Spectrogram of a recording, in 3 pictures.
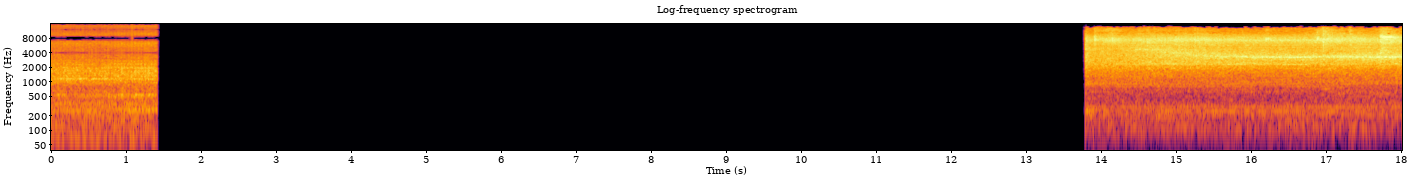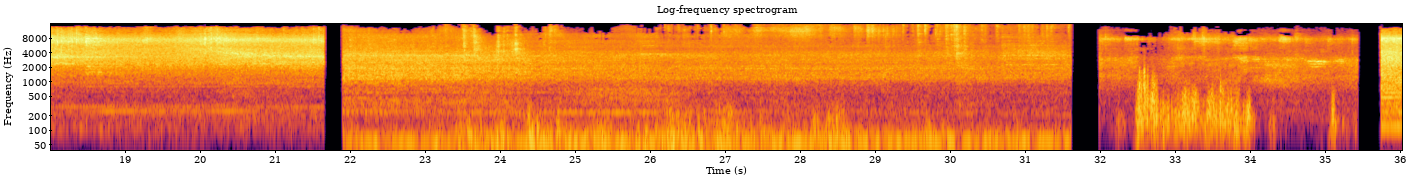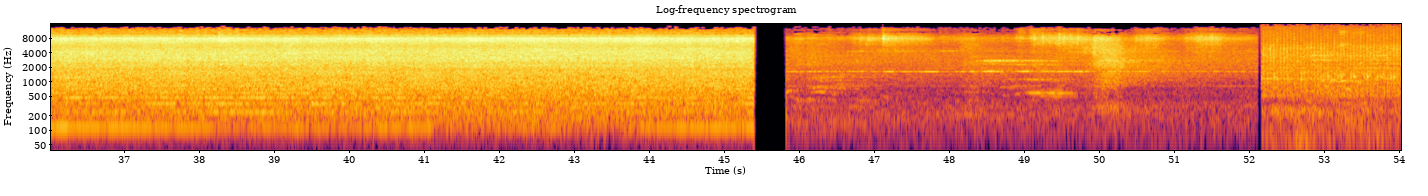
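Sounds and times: fryer and conveyor humming: 0:13.8 - 0:34.0, 0:35.8 - 0:54.0
heavy low rumble: 0:21.9 - 0:31.6.

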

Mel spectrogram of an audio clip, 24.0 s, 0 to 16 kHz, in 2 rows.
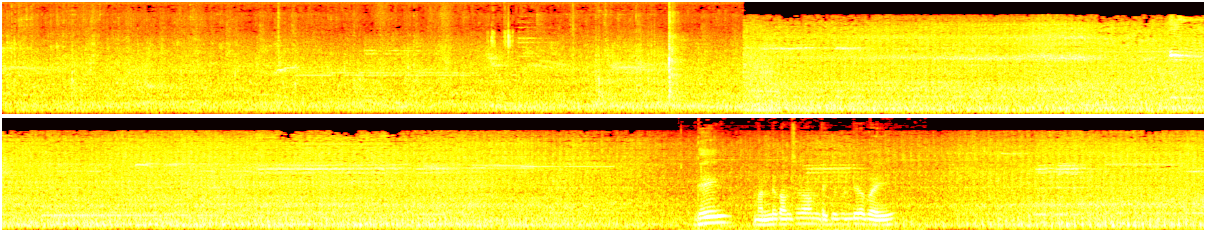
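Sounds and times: traffic hum: 0:00.0 - 0:24.0.

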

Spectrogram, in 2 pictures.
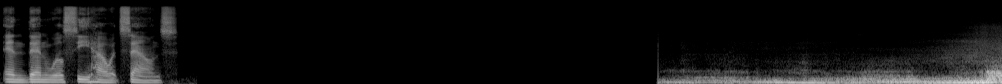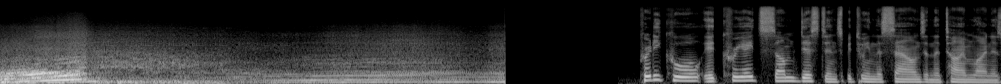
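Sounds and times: car engine revving: 0:06.6 - 0:15.1.

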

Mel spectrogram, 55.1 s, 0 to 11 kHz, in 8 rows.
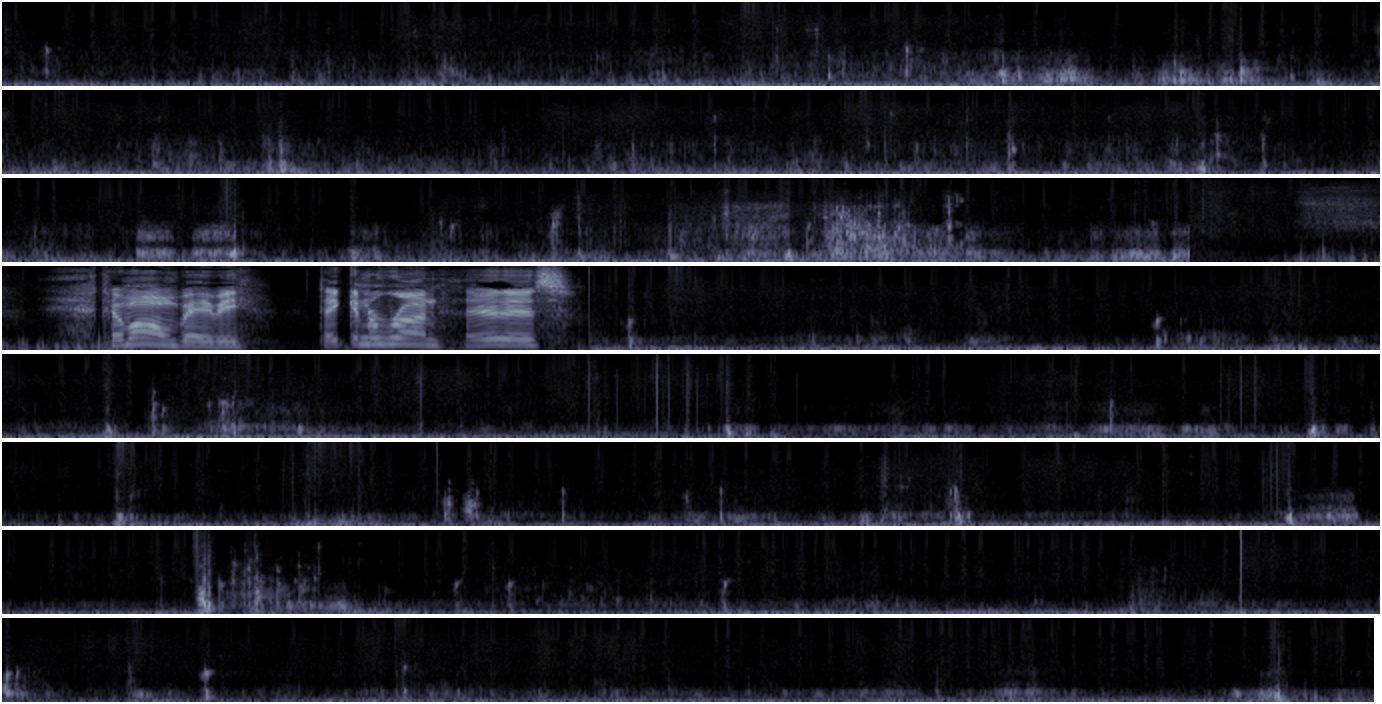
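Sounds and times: deep rumble of water underwater: 0:00.0 - 0:22.2, 0:23.5 - 0:55.0.

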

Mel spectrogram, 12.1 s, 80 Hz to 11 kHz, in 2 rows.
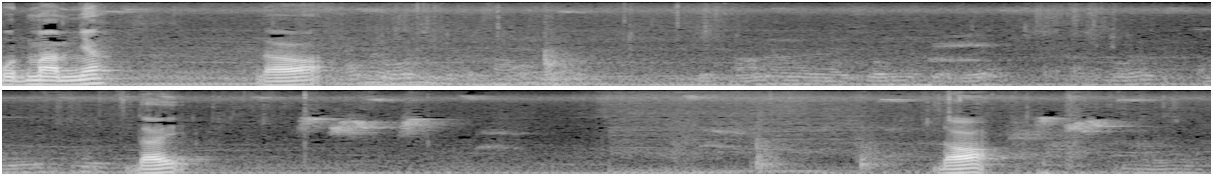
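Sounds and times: bird chirps: 0:04.4 - 0:12.0.

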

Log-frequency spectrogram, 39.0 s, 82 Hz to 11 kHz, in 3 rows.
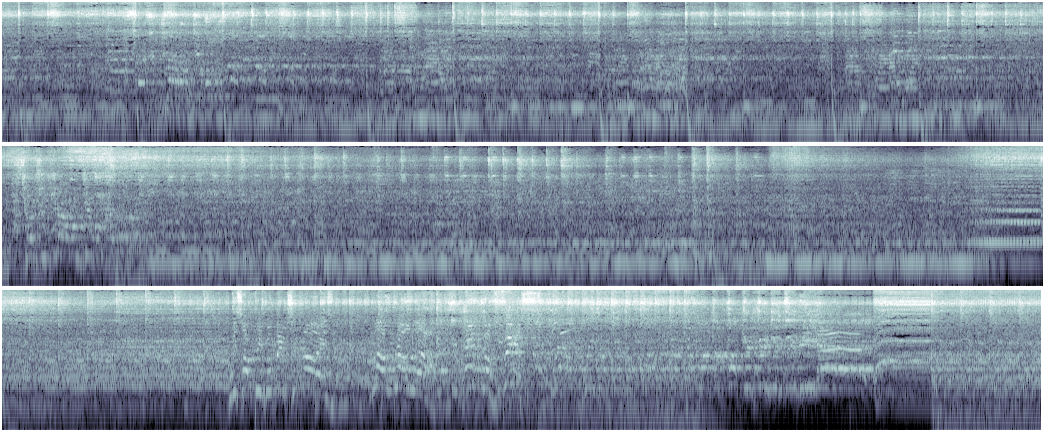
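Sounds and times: industrial hardcore electronic music: 0:00.0 - 0:39.0.

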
